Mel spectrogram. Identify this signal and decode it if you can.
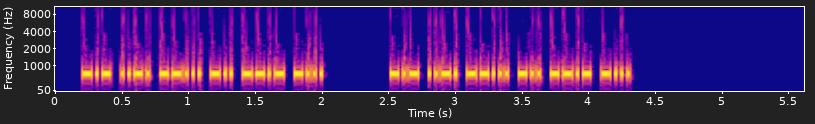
Morse code, heard as a keyed tone, about 46 wpm, 700 Hz. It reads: KF7DQB KF7DQB
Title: USA Call Signs - 6 Characters - Repeated 2x - 50wpm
